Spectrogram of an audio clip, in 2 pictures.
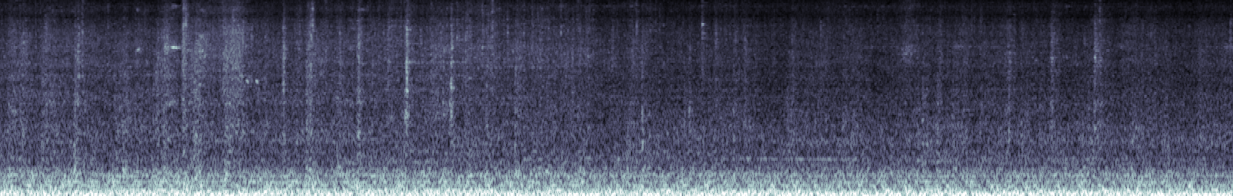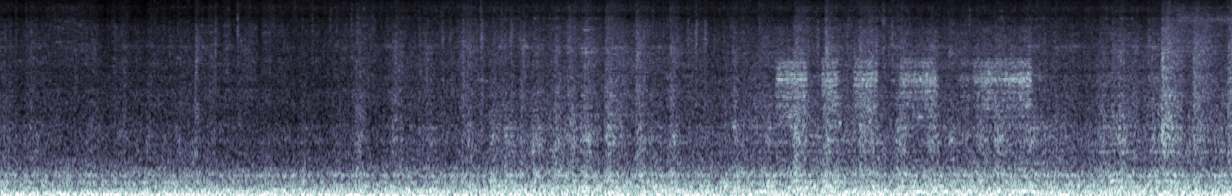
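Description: The Kohat Express rumbles loudly along the rails between Kohat and Rawalpindi, a continuous heavy roar with rhythmic clickety-clack and occasional wheel squeal, heard from inside the moving train with no talking.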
